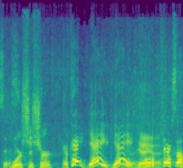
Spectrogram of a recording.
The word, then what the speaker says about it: Worcestershire: How do you pronounce this? Worcestershire.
